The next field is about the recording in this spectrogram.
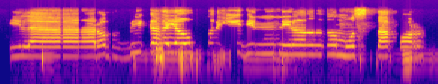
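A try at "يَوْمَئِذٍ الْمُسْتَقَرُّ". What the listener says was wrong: Idzinil enggak ada tasdidnya di sana.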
